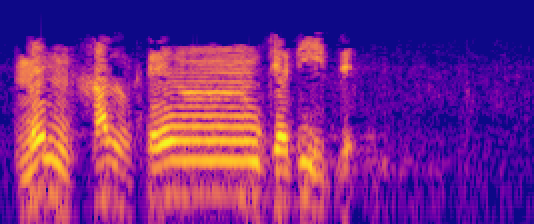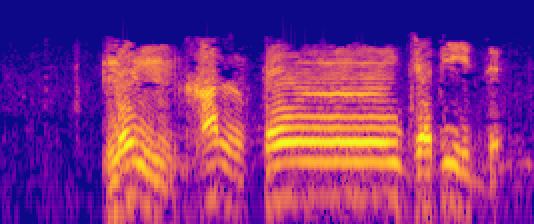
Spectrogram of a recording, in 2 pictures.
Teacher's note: إخفاء التنوين وهي كسرتين مع الجيم ومع الغنة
